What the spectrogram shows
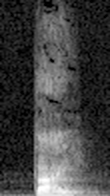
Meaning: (proper noun) Thai (language); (noun) a Thai person
- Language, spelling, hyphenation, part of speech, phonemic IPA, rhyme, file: Dutch, Thai, Thai, proper noun / noun, /tɑi̯/, -ɑi̯, Nl-Thai.ogg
